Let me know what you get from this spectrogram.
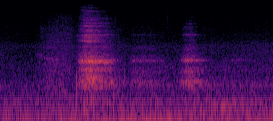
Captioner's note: exhales deeply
